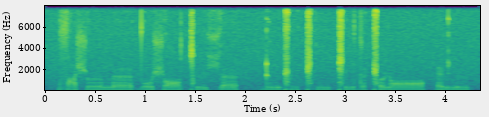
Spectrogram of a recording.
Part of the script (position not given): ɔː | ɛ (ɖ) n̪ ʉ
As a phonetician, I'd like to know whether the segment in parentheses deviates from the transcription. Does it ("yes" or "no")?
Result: no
